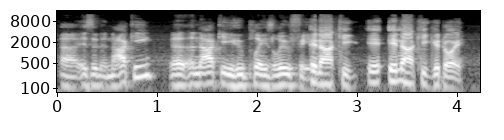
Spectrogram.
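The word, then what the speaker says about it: Iñaki: Inaki, who plays Luffy.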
